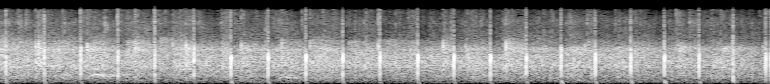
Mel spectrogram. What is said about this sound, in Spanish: Dale un aplauso fuerte, Señor.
